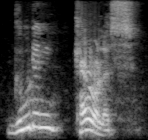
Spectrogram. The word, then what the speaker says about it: Gouden Carolus: Gouden Carolus. Gouden Carolus, like the Gouda cheese, but with an N on it.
